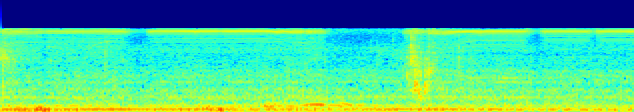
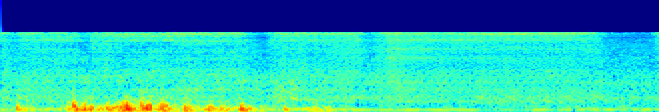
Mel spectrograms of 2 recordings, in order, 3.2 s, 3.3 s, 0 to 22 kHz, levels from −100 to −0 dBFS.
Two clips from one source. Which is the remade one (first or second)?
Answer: second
